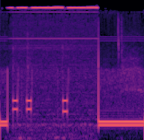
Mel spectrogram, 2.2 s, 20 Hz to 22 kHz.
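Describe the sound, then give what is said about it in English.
Telephone touch-tone DTMF beeps dial a trunk access number: three short tones, the first two identical, followed by a steady, loud dial tone. “774, that's the trunk number to get into it. Now let's dial the, here's the their time number, which is on Eastern time.”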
